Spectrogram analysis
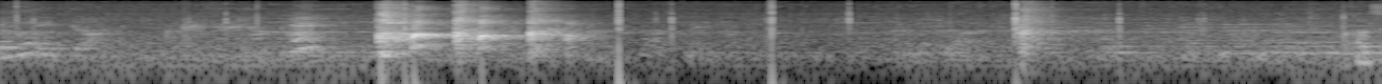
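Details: Deliberately faked voluntary cough: a quick run of three harsh bursts, then one more.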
